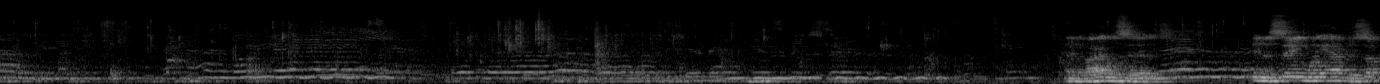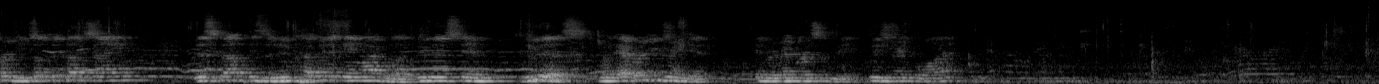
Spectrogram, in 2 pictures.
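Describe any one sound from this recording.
A man sings slowly through a microphone in a large echoing hall.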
